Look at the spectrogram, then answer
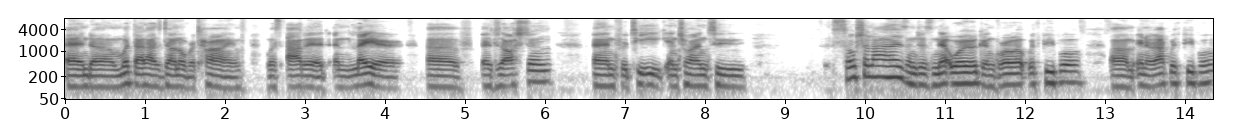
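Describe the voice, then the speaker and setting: On a very clean recording with a silent background, a man speaks at a medium pitch and a fairly slow pace with ordinary pitch variation. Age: 30s. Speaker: panelist living with sickle cell disease. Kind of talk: roundtable discussion. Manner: hesitant, many fillers.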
